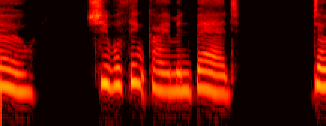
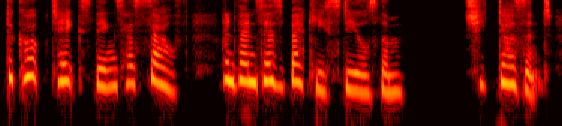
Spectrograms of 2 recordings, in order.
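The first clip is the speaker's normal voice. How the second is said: higher, indignant outburst; burst of outrage; 6 semitones higher than usual. A narrator's reading. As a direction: let the anger burst out. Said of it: "she burst forth".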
